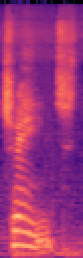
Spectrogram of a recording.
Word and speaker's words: changed: Entonces, si ustedes ven, toda esta lista de verbos la vamos a pronunciar o la vamos a escuchar como si tuviera una D al final, y esa va a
